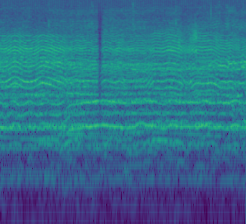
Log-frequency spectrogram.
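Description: Men chanting a long sung line in devotional majlis style, with held notes that waver in pitch.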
